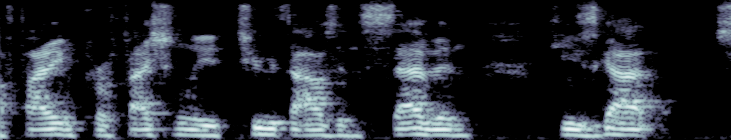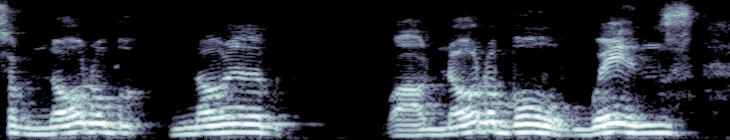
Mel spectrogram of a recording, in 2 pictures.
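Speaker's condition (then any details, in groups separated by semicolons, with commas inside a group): No condition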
